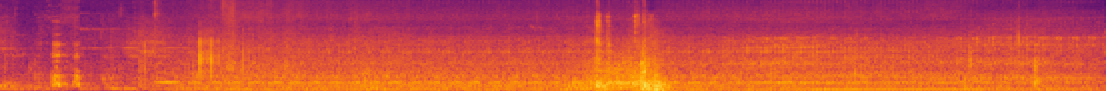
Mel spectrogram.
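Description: A mobility-service taxi car (färdtjänst) idles and hums steadily, with a brief louder surge midway as it drives away, then a low rumble that continues to the end.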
